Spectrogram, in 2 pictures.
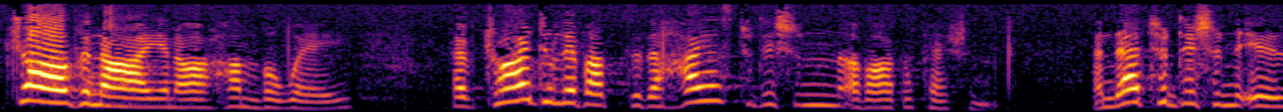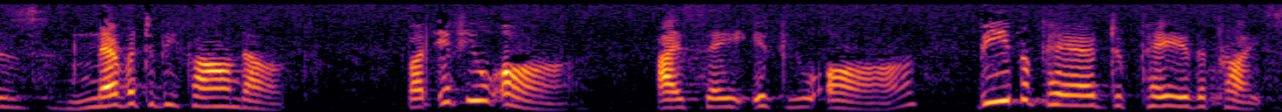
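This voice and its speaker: A coolly unrepentant society lady thief with a lively, swooping voice. She is genteel and teasing in old radio drama style, on a dull, lo-fi recording. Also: on the high side, normal speed, full character voice. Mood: mock-sweet. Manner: genteel, teasing, mock-innocent. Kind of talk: 1940s radio drama acting.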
